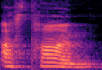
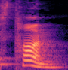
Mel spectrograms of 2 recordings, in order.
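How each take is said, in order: First: An extra vowel is added before the cluster. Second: The word starts directly with the consonant cluster. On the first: The speaker calls it wrong. "लेकिन लोग बोलते हैं अस्थान" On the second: The speaker calls it right. "इसका उच्चारण होना चाहिए स्थान"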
